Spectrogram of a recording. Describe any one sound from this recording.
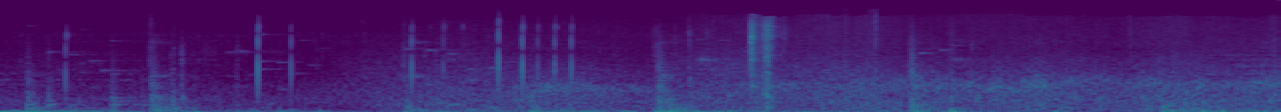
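Interface clicks sound as menu items are picked.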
